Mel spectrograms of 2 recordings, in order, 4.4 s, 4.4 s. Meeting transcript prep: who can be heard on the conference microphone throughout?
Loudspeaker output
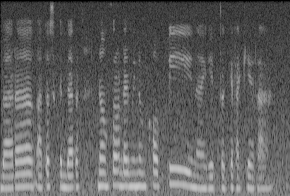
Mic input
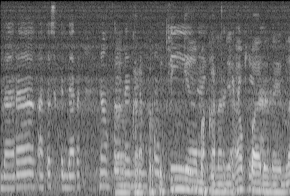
both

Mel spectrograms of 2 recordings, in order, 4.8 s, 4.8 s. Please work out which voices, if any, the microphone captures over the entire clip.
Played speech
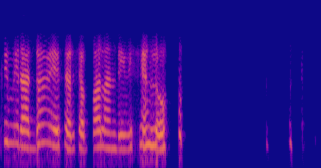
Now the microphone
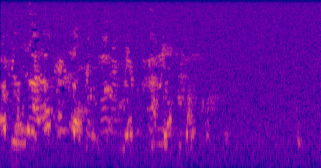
echo only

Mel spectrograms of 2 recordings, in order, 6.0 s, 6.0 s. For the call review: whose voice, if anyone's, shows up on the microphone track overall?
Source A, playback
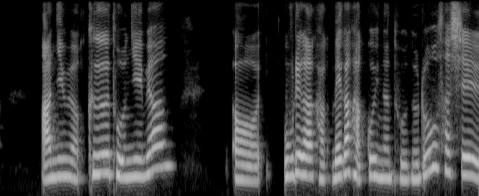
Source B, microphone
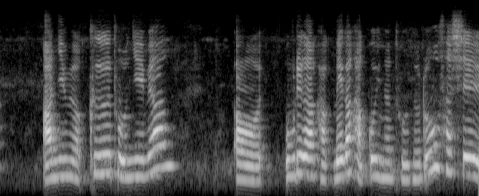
echo only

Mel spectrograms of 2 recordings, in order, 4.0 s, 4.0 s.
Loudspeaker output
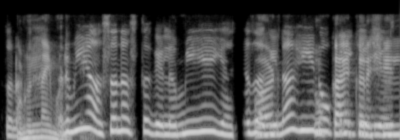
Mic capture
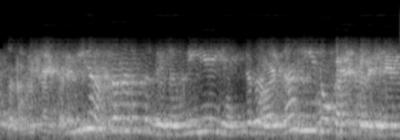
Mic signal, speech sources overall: echo only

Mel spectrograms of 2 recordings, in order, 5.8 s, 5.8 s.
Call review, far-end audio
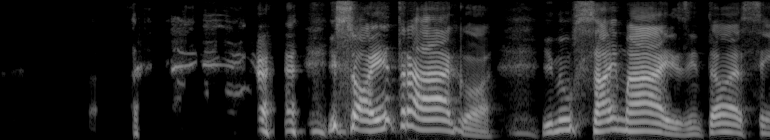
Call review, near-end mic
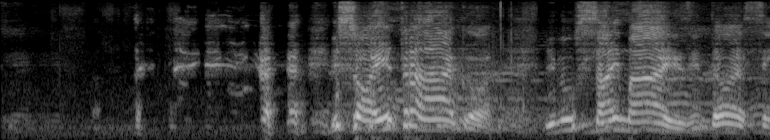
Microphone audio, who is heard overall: echo only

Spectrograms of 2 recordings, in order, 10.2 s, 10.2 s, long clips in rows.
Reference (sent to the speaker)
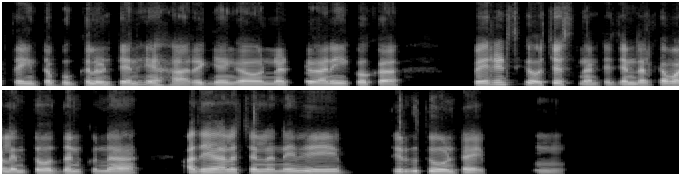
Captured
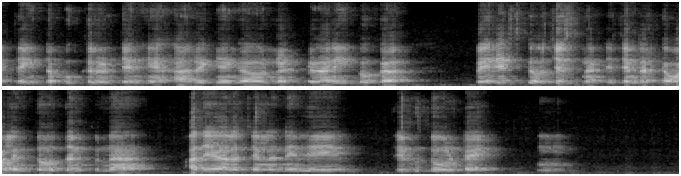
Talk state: echo only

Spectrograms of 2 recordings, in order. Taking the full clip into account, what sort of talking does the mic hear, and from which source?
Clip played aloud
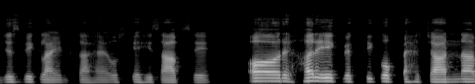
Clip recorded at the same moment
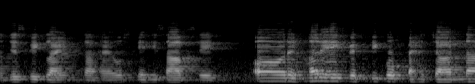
echo only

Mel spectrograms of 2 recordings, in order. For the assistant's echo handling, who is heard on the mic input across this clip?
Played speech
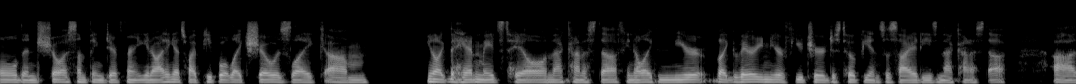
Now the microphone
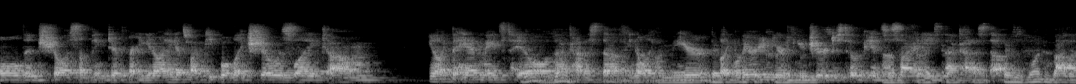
both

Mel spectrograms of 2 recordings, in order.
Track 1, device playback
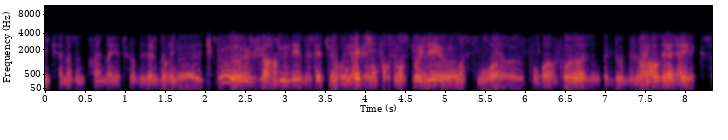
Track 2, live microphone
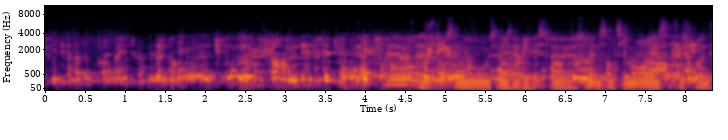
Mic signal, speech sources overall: both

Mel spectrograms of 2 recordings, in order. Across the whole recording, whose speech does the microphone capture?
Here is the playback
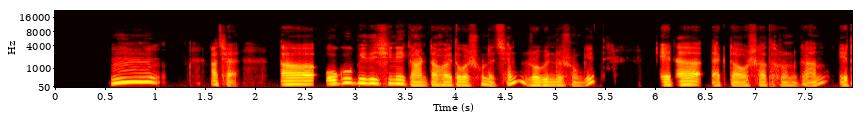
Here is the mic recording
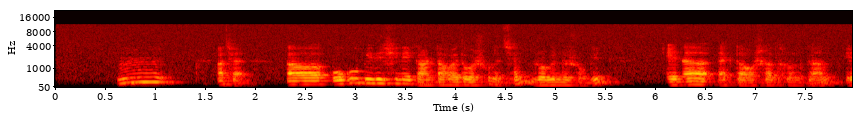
echo only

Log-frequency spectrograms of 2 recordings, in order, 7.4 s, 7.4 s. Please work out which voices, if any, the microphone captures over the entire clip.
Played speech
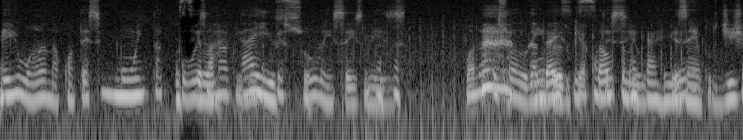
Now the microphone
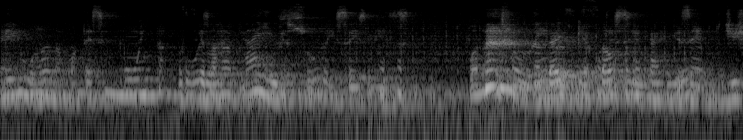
echo only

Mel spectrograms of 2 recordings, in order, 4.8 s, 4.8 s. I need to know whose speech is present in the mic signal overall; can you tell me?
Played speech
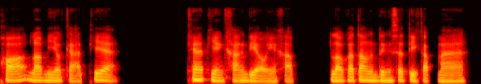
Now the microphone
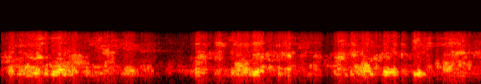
both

